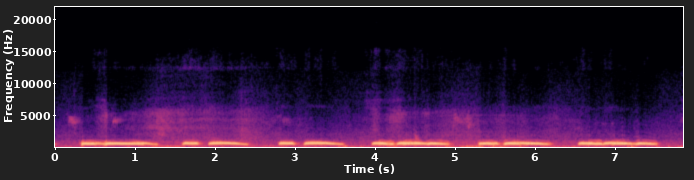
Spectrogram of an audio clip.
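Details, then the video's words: Live crowing of a spotted dove in authentic wild phrasing (kharm pa thae), Thailand: continuous series of soft, low coo phrases, short notes followed by a longer falling coo, packed closely together with barely any gaps. "เสียงนกเขาใหญ่ ขันสด คารมป่าแท้"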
